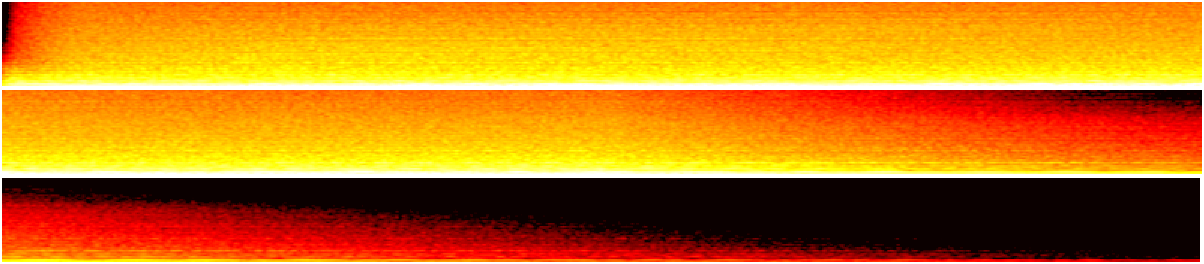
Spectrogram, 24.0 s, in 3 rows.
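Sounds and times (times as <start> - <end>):
synth pad in F: 0.0 - 17.8.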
